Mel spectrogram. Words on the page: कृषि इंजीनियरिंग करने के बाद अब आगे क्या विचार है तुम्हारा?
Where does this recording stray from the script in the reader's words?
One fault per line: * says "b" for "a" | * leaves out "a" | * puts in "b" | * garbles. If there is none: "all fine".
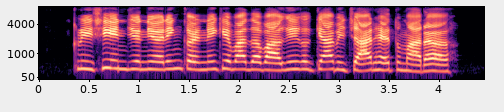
* puts in "का"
